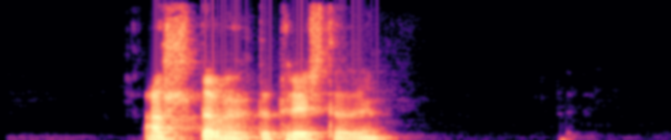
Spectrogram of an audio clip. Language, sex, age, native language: Icelandic, male, 30-39, Icelandic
